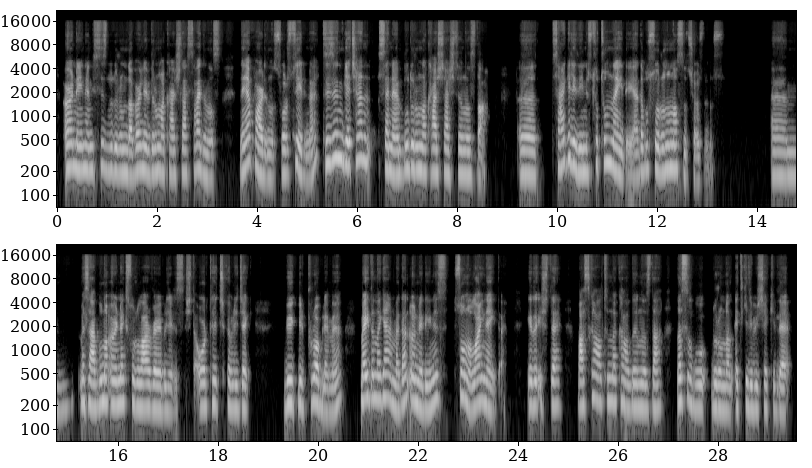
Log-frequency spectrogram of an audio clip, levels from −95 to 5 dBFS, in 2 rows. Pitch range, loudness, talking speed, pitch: 180-215 Hz, -24 LUFS, 120 wpm, 195 Hz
